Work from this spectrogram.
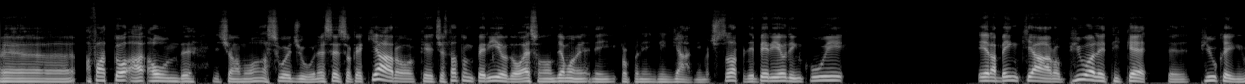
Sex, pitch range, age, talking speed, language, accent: male, 120-150 Hz, 50-69, 210 wpm, Italian, native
